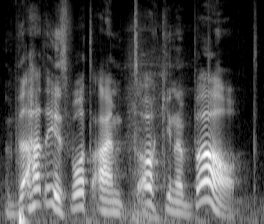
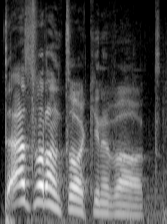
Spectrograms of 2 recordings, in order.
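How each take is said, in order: First: Slow, loud, savoured cheer; drawn-out victory shout. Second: Loud triumphant cheer; excited shout. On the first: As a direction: stretch out the triumph, louder. Repeats it, drawn out. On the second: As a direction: celebrate the win out loud. Celebrating the boss kill. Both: Real, not acted.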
